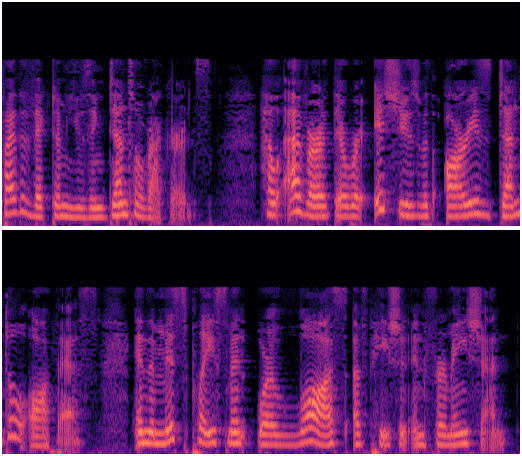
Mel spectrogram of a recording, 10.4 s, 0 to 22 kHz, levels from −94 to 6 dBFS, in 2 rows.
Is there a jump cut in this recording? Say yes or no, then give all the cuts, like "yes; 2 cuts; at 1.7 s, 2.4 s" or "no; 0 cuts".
no; 0 cuts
